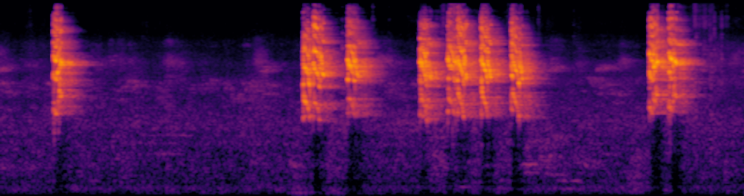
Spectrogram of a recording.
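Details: Lovebird pair chirping: an isolated shrill note, then a pause, then a quick cluster of harsh high chirps and a final doubled squeak.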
